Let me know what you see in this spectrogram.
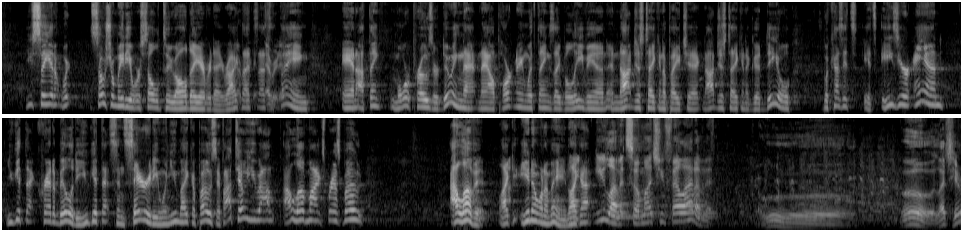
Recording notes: Xpress Boats at the Bassmaster Classic! LIVE from the Bassmaster Classic. From the Xpress Boats booth from a brand new H18!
